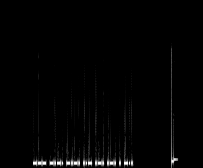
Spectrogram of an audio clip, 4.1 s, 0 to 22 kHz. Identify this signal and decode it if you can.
Morse code, heard as a keyed tone, about 53 wpm, 700 Hz. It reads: OCCURRED
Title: Sets of 5 Words Encore - New Word Drill - 50wpm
